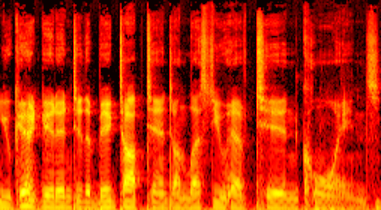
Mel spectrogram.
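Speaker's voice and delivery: very gravelly, deep, low bouncer voice. A Thwomp sitting in the tent entrance addresses the approaching player, gravelly Thwomp voice. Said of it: "and you see a very large thwomp sitting in the entrance of the tent. The thwomp is one of those square... one of those squares with all the spikes around the edge. ... and he says in a very gravelly voice".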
